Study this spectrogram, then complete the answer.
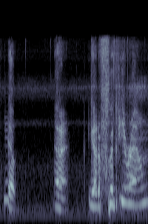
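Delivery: usual speaking voice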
